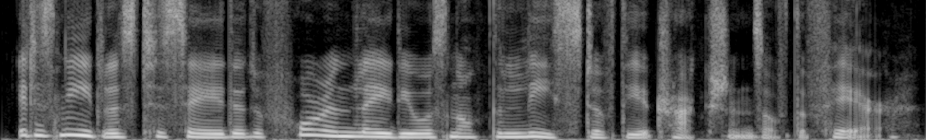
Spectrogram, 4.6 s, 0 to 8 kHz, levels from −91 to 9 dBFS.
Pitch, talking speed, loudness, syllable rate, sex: 215 Hz, 245 wpm, -15 LUFS, 5.5 syllables/s, female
